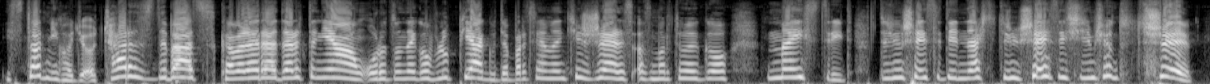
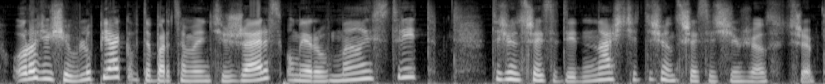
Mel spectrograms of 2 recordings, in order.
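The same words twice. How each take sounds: First: High, raised announcer voice; excited radio host. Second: Said in the usual way. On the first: A narrator's reading. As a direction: proclaim the winning answer, pitched up. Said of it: "krzyknął pan z radia". (podniesiony, wysoki głos prezentera radiowego) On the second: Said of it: "powiedziałem".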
